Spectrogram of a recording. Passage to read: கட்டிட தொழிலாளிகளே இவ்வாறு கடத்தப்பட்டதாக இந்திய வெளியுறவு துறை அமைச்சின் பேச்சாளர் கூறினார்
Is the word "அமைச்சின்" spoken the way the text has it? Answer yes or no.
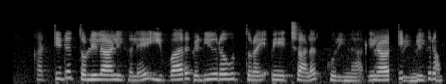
no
